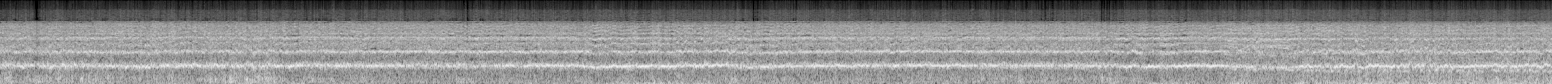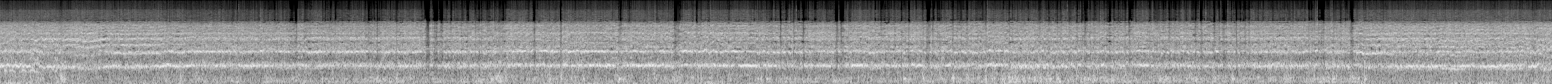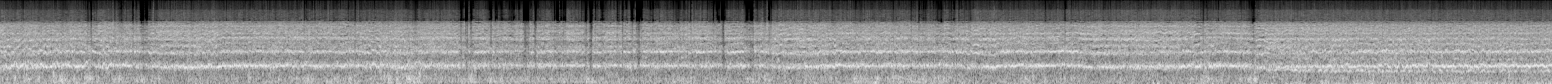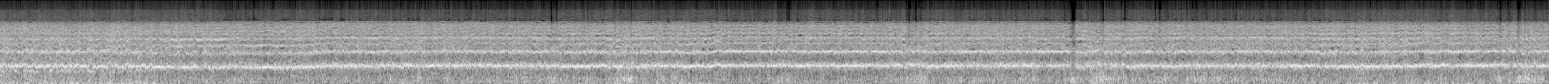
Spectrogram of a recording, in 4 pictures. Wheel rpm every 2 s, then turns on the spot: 220, 230, 230, 220, 240, 230, 210, 200, 220, 240, 240, 230, 230, 230, 230, 220, 230, 230, 230, 230, 230, 220, 190, 200, 210, 230, 230, 230, 240, 230, 220.
none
